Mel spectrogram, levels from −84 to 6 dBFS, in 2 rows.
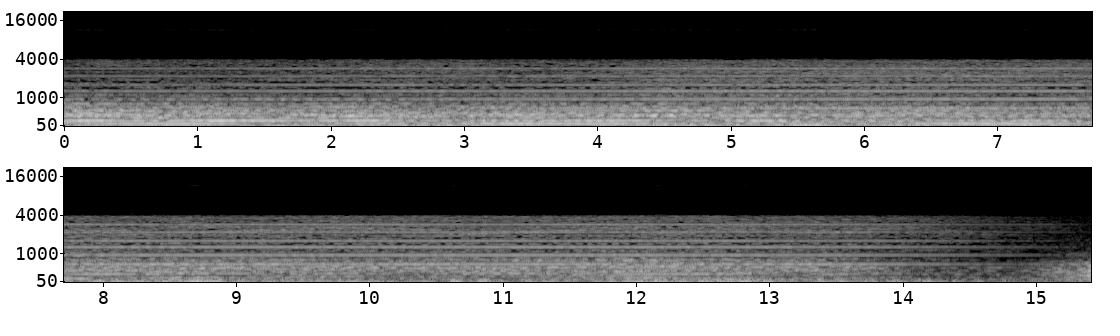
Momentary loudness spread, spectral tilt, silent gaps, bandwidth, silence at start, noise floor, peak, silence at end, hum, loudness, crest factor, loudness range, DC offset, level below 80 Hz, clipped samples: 9 LU; -10 dB/octave; none; 4.1 kHz; 0 s; -41 dBFS; -4 dBFS; 0 s; none; -22 LUFS; 16 dB; 6 LU; under 0.1%; -30 dBFS; under 0.1%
